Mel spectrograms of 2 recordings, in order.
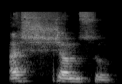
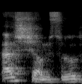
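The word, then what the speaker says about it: الشمس: So for example, when we say the word ashamsu, we said ashamsu, the lamb's there, but we're not pronouncing the lamb, right?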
